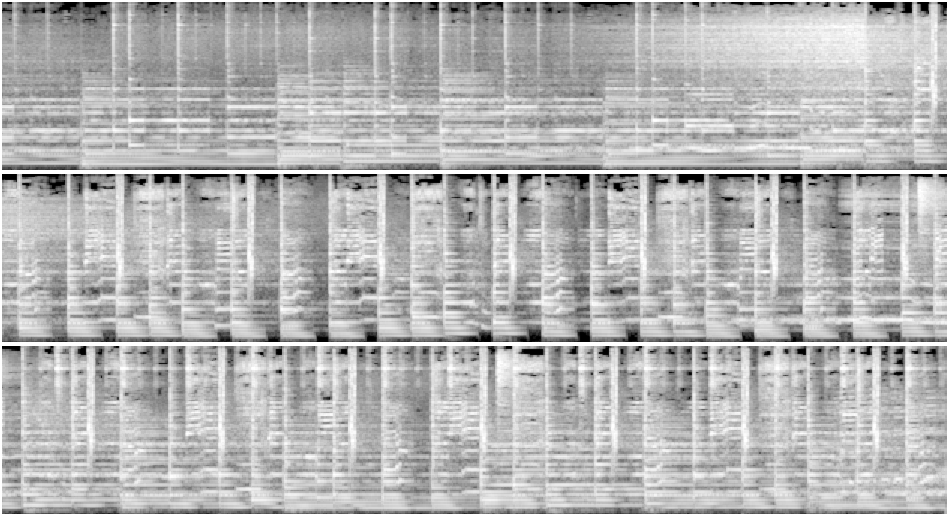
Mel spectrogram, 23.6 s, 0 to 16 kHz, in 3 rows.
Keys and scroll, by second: 6.1 super+Right, 19.5 super+s.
